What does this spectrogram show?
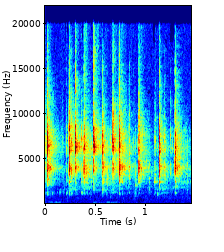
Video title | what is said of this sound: My FIRST ever Jackson's Haul! Sketchbooks, Paper, and Schmincke Watercolors! Unboxing + Swatches | it has a little ball, kind of like Posca pens, to kind of make sure all the paint gets mixed really good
